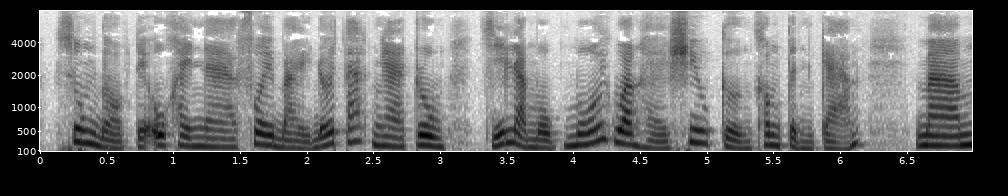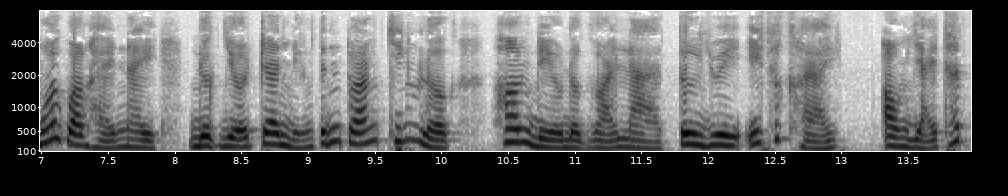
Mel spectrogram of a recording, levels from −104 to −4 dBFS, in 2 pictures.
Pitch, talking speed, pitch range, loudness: 195 Hz, 195 wpm, 160-235 Hz, -17 LUFS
